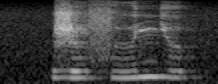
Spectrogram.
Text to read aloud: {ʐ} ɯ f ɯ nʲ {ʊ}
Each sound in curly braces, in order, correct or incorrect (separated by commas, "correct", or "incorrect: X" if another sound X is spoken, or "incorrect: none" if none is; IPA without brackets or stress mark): correct, correct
